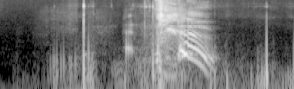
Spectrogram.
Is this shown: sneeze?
yes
